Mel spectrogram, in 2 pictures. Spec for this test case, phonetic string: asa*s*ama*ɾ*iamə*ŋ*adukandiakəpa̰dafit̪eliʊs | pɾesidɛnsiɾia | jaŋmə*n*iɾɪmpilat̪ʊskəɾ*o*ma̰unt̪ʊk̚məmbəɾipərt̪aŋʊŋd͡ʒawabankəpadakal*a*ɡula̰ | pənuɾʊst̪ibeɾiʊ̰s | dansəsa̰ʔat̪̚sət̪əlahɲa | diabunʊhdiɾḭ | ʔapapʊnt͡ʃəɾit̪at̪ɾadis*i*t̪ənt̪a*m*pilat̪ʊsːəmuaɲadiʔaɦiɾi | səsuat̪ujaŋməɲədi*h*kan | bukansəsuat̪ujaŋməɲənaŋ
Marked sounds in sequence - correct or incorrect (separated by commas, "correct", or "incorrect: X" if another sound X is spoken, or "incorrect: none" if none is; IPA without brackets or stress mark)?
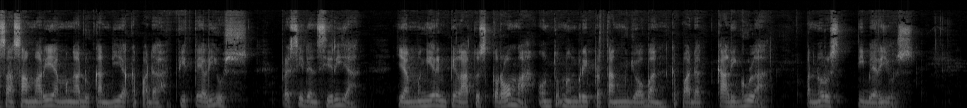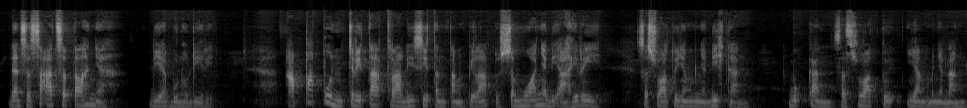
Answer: correct, correct, correct, incorrect: ŋ, correct, incorrect: i, correct, incorrect: ŋ, correct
